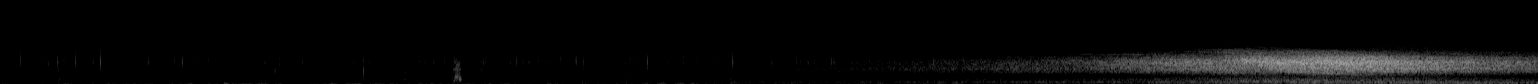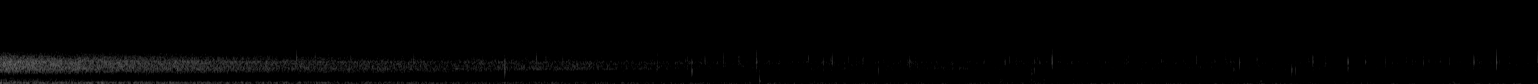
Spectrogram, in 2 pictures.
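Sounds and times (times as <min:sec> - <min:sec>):
airplane noise: 0:07.3 - 0:22.5.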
